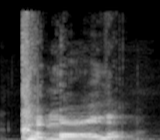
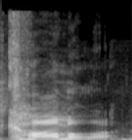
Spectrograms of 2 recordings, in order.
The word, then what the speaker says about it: Kamala: Well, you pronounce it Camala and it's Kamala.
